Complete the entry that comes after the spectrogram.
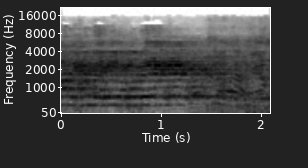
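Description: Large crowd at a political rally in Barkagaon, a steady dense babble of many voices with loud chanting or cheering tones over it, close and continuous.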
